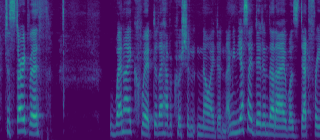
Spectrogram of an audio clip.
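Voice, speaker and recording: A woman with a slight German accent talks at a fairly quick pace, her intonation lively. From Germany. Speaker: endurance athlete. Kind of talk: podcast interview.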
